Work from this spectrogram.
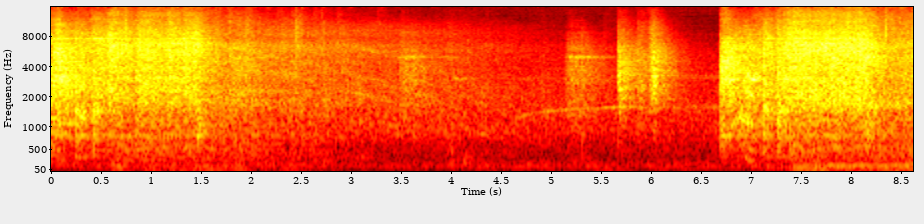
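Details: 1998 Jeep Wrangler 4.0L inline-six that sputtered and died at a stoplight, spark and injector signal confirmed: engine catches, runs rough, dies to near quiet, fires again; starts then stalls.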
